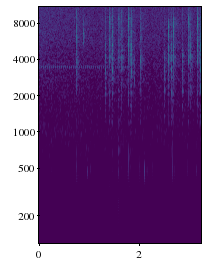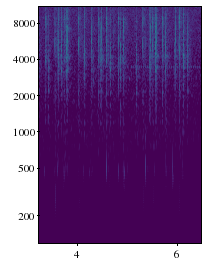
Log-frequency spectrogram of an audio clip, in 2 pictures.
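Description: Marker pen writing on a whiteboard: faint, irregular taps and short scratches as each capital letter is stroked, starting about a second in.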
